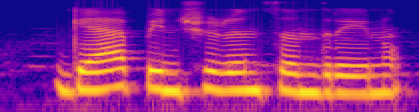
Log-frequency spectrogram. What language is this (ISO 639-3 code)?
kan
